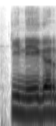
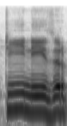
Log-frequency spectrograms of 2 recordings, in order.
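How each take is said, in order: First: The middle consonant is a hard G sound. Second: The middle consonant is a soft J sound. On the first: The speaker calls it wrong. "टीनेगर नहीं पढ़ना है" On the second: The speaker calls it right. "ये टीनेजर पढ़ा जाता है"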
